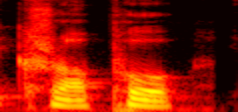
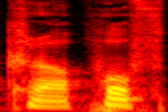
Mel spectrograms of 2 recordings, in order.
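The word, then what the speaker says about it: Kropow: کراپو یا با تلفظ لهستانی شاید کراپوف درست باشه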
